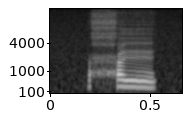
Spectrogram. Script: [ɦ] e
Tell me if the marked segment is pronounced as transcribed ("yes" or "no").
no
